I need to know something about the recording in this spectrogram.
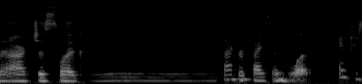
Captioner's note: ghostly moaning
